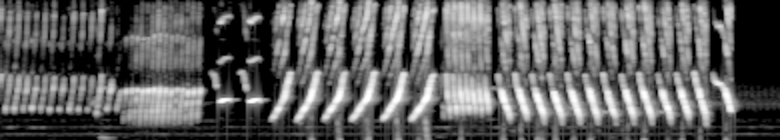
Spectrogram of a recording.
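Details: Canary in 'ngerol panjang' long-rolling training song, opening with rapid buzzy trills, then loud swooping chirps repeated quickly, alternating with rattling trill bursts before ending abruptly in silence.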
